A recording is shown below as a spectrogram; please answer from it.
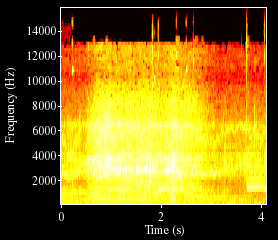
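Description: An electric DeWalt chainsaw runs for about two seconds, starting half a second in, then its pitch rises sharply and falls away as it stops, over background music.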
